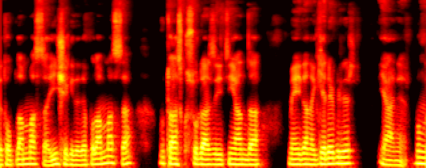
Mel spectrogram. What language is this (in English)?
Turkish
